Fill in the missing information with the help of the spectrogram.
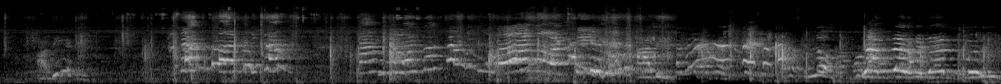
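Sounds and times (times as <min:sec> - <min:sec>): children shouting and squealing: 0:01.6 - 0:10.0.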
